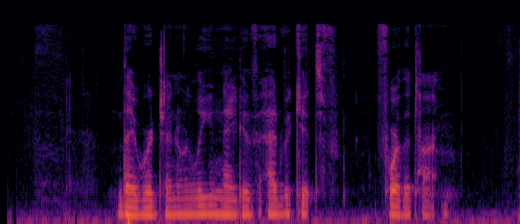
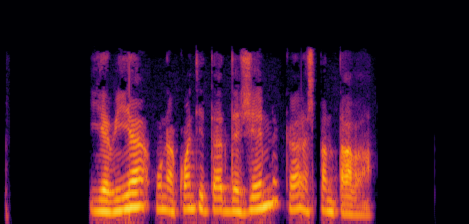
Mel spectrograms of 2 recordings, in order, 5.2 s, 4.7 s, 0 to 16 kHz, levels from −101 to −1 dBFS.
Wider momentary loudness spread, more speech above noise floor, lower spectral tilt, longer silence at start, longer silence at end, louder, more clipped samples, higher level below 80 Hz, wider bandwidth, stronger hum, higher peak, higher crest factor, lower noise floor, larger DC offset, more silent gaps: first, 17 LU vs 10 LU; second, 22 dB vs over 71 dB; about the same, -6.5 dB/octave vs -7 dB/octave; second, 0.25 s vs 0.9 s; second, 0.1 s vs 1 s; second, -46 LUFS vs -20 LUFS; neither; about the same, -60 dBFS vs -56 dBFS; first, 11.5 kHz vs 8 kHz; neither; second, -26 dBFS vs -2 dBFS; about the same, 22 dB vs 18 dB; second, -67 dBFS vs under -90 dBFS; neither; neither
